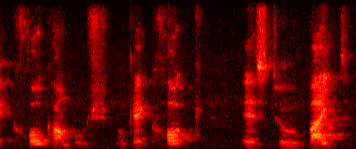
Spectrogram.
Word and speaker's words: croquembouche: one of those chef that's not how you say it you know um you say ko kombucha okay cook is to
